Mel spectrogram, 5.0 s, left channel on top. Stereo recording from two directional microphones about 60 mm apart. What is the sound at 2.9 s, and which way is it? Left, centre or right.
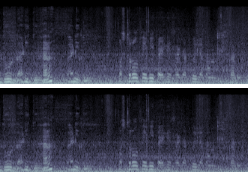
Speech, centre.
